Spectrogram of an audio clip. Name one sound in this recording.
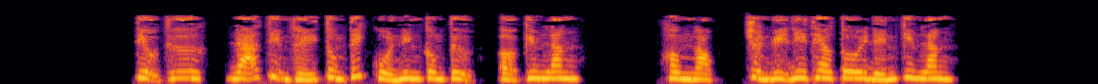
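A young woman talks.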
